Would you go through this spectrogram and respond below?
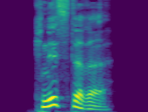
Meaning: inflection of knistern: 1. first-person singular present 2. first/third-person singular subjunctive I 3. singular imperative
- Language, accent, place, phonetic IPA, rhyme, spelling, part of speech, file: German, Germany, Berlin, [ˈknɪstəʁə], -ɪstəʁə, knistere, verb, De-knistere.ogg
